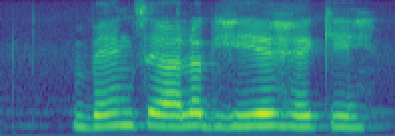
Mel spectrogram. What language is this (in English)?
Magahi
